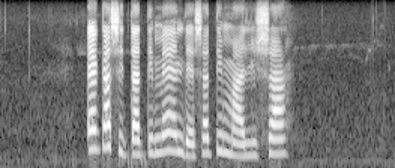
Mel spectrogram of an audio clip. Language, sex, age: Tsonga, female, 18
